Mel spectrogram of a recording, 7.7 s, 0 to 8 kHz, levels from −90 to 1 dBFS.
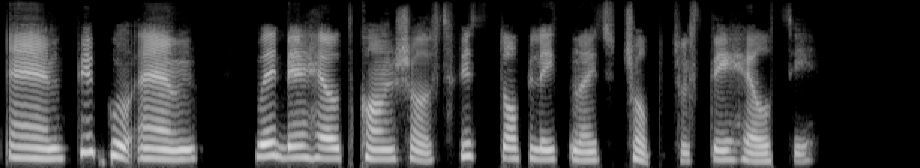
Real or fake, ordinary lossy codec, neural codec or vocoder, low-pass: fake; none; codec, 16 kHz, 1 kbps, X-Codec, HuBERT features, trained on balanced general audio; none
